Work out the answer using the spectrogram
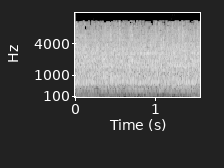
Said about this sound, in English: It worked. The crowd went nuts.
